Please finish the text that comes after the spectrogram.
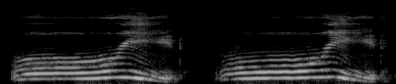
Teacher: we curl the tip of our tongue slightly upwards towards the roof of our mouth, but we don't actually let it touch the roof of our mouth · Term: R sound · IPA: /r/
